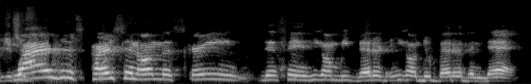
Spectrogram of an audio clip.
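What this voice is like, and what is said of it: Hoarse, nearly lost voice. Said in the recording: “you can tell my voice is gone and everything ... We don't need to come with horse voice.”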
